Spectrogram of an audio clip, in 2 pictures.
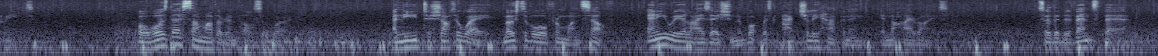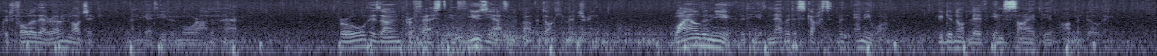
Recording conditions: sounds in the background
